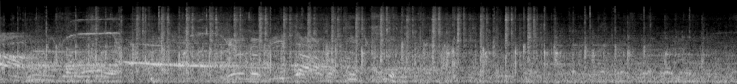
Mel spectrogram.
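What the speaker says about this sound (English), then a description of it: "Give the applause going for Pika." A crowd cheers and applauds at a ribbon-cutting ceremony for the Morant Bay Urban Center in Jamaica, a loud, steady swell of clapping and shouts lasting throughout, with voices mixed in.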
